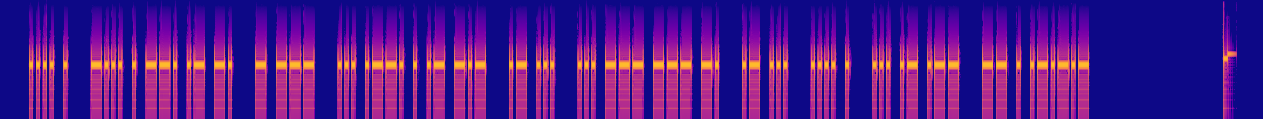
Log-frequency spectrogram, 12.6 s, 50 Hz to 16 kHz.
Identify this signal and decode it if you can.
Morse code, heard as a keyed tone, about 34 wpm, 700 Hz. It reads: HE BEGAN TO SPEAK AS SOON AS HE SAW ME.
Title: Sentences from Top 1100 Words 35wpm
